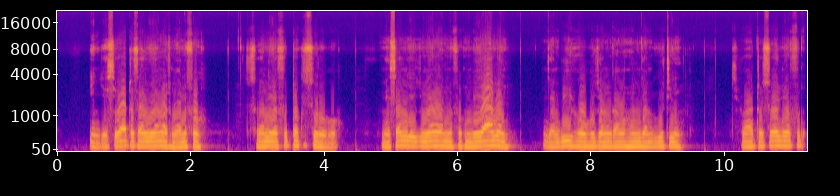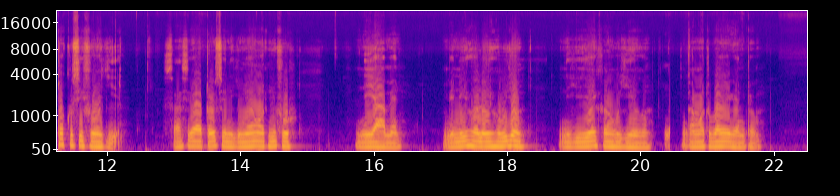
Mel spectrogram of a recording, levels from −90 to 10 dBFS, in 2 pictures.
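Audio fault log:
throughout, hard clipping: a harsh, buzzing fuzz rides on every loud syllable of the speech, with a gritty edge on vowels and stressed sounds rather than occasional crackles. The signal reaches a stage driven about 14 dB past what it can pass, so its peaks are sliced flat. Roughly 7 percent of the waveform sits on that ceiling, and the squared-off tops spray harmonics high into the spectrum, which the ear hears as distortion.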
